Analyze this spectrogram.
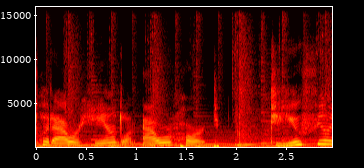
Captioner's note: heartbeat thumping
